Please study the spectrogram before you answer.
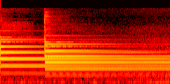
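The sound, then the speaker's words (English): A doorbell chimes two clear, bright notes in quick succession, the second struck just under half a second after the first, then rings on and slowly fades. No one speaks. “Pressing the doorbell now.”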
